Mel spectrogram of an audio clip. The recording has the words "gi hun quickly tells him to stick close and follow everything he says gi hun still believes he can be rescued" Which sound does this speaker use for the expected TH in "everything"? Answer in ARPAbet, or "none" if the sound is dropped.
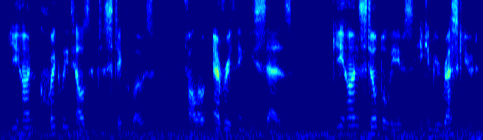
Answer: TH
